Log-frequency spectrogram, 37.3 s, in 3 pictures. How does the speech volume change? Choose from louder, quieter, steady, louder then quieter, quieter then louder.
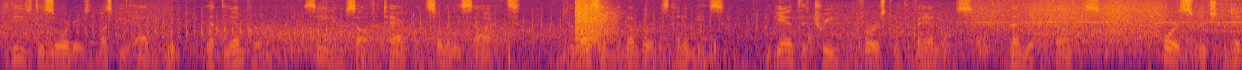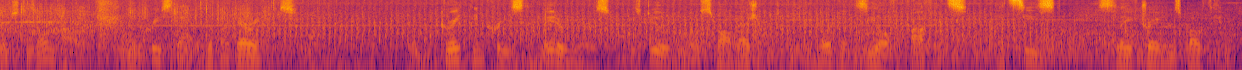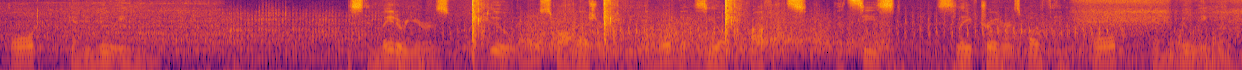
steady.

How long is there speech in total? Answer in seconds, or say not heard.
34 s.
